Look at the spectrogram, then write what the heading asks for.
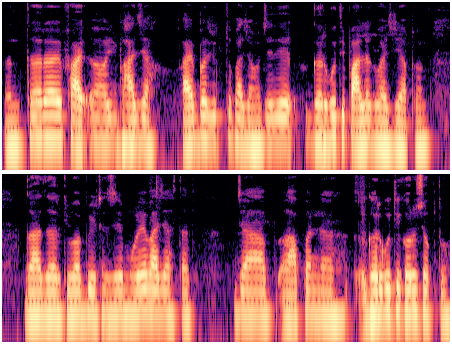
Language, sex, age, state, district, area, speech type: Marathi, male, 18-30, Maharashtra, Ratnagiri, rural, spontaneous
